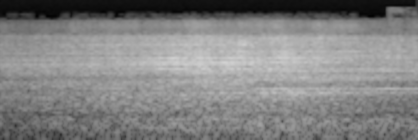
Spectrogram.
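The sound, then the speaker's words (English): The engines of a large white cargo plane arriving on the tarmac roar steadily and loudly, a broad sustained drone with a faint tonal whine as it rolls in, with hundreds of people waiting to board for a flight to the capital, Juba. No voices present. “The large white cargo plane that's meant to fly them to the capital, Juba, has arrived, and so hundreds of people are sat on the tarmac, patiently waiting to get onto this plane.”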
